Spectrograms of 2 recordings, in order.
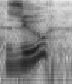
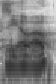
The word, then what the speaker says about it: Zhu: Um, you have Adrian Zhu ZHU, not like ZOO, uh, playing Tron with Thragtusk and a World Breaker in the deck.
